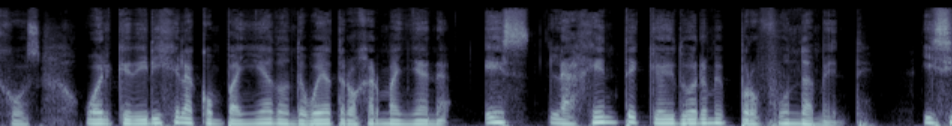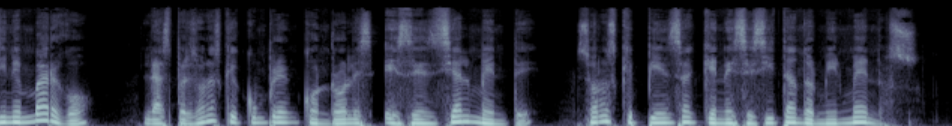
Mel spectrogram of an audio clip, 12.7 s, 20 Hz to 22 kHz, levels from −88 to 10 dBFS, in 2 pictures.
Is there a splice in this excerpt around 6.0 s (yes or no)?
no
